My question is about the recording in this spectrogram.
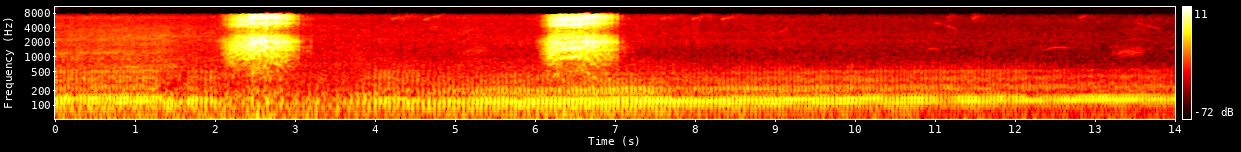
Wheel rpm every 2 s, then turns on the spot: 0, 20, 0, 20, 0, 0, 0.
none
